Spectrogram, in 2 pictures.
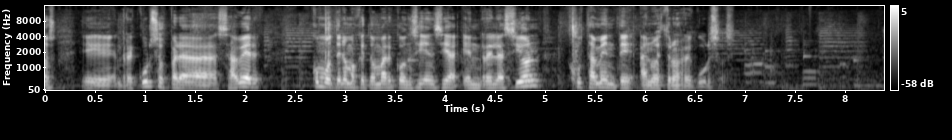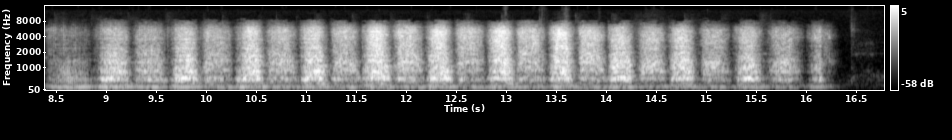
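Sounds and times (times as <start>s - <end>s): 
speech: 0.0s - 7.1s
handsaw cutting through a tree: 8.4s - 16.4s.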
